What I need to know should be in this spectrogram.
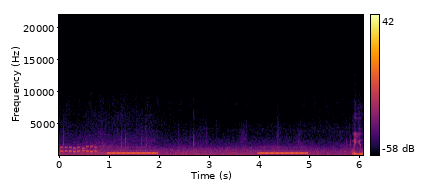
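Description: A phone line rings with steady beeps.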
